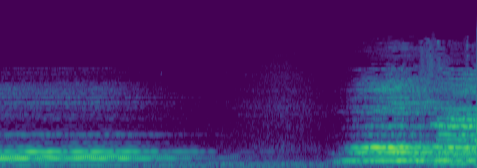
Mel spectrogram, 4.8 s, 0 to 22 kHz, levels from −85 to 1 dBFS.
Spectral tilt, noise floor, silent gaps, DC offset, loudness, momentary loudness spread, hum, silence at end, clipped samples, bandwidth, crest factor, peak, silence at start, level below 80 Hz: -7.5 dB/octave; -57 dBFS; none; under 0.1%; -26 LUFS; 20 LU; none; 0 s; under 0.1%; 8.4 kHz; 18 dB; -10 dBFS; 0 s; -62 dBFS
